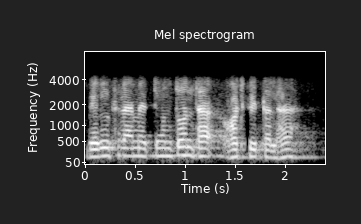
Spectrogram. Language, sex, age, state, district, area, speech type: Hindi, male, 18-30, Bihar, Begusarai, rural, conversation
